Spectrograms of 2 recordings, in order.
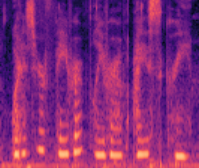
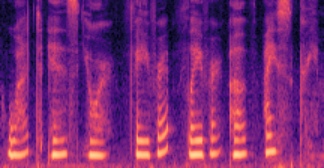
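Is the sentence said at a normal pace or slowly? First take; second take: normal; slowly. First: The sentence is said at normal speed. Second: The sentence is said at slow speed.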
